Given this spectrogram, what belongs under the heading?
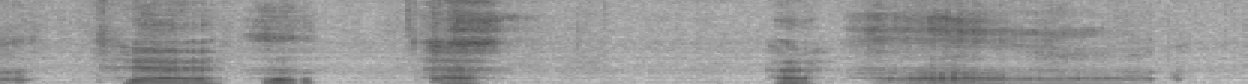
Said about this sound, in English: What you growling for? What? What are you making that funny noise for?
